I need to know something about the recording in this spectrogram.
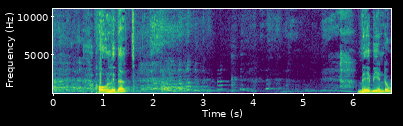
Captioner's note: laughter; laughter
